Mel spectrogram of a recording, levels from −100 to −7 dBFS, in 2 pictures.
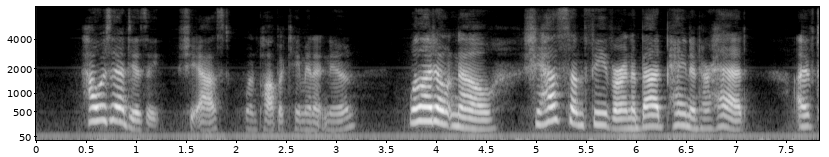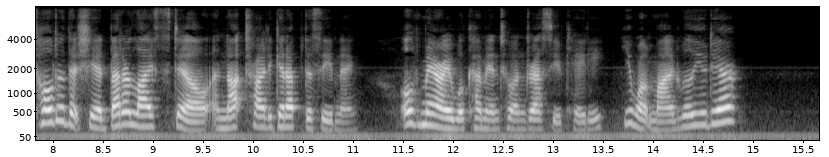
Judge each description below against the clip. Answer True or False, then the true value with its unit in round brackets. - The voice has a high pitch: True (200 Hz)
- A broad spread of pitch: True (6.3 semitones)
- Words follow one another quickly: True (230 wpm)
